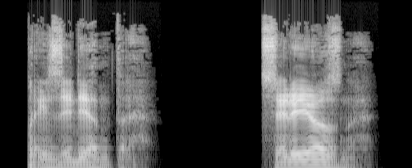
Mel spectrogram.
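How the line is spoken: Tired questioning. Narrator (Russian): устало переспросил Фрунзе

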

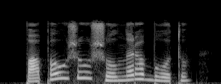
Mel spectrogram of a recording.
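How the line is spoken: Plain. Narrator (Russian): ответила мать

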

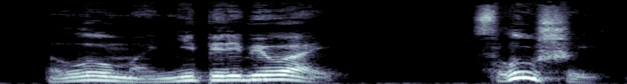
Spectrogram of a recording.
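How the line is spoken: Fierce growl, old wolf. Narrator (Russian): Рыкнул старый волк так, что волчата прижали уши к голове

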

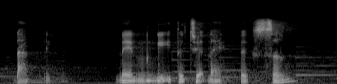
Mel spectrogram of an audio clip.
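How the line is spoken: Quietly. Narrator (Vietnamese): Lương Đậu Khấu liền nhỏ giọng

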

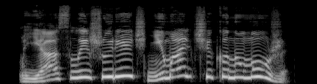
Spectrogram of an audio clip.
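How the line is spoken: Laughing. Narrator (Russian): засмеялась Сашка

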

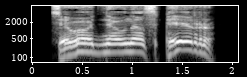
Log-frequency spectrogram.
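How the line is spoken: Loud proclamation. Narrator (Russian): громко произнес вождь

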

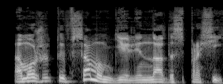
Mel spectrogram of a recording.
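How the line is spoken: Dry, curt. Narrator (Russian): сухо сказал молчавший до того Львов

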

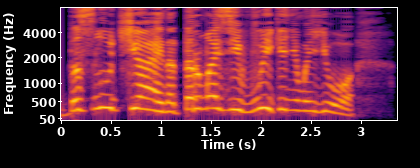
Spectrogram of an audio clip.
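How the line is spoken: Yelling. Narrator (Russian): Белобрысый, отбиваясь от вопящей женщины, орал

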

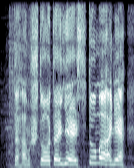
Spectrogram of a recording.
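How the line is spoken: Shouted. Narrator (Russian): закричал он

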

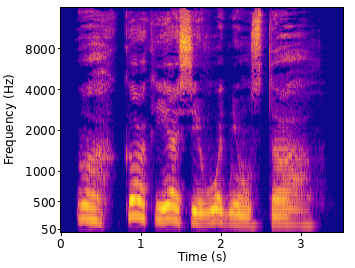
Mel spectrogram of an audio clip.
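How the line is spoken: Sighing. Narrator (Russian): вздохнул карандаш

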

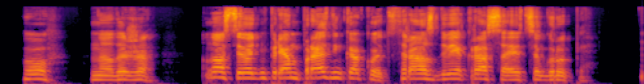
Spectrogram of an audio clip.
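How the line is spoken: Teasing young man, friendly. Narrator (Russian): Насмешливо, но не обидно прокомментировал молодой парень

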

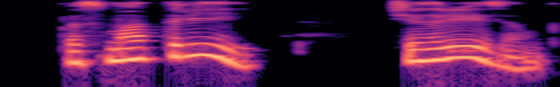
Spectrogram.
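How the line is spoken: Plain. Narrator (Russian): сказал

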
